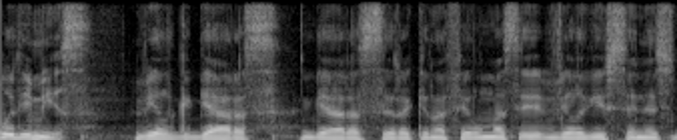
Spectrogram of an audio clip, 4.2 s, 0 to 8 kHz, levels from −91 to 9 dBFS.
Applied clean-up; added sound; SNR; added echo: none; none; none; none.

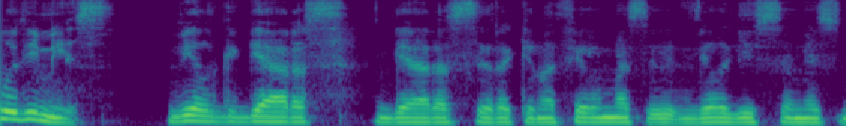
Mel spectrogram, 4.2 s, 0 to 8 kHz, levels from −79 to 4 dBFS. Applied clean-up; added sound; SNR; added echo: neural mask model DeepFilterNet 3.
